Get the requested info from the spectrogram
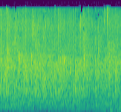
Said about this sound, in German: Ja, und ich habe einen oktopusfreien Wissenschaftsthriller mitgebracht, denn ja, das ist durchaus einen Applaus wert.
